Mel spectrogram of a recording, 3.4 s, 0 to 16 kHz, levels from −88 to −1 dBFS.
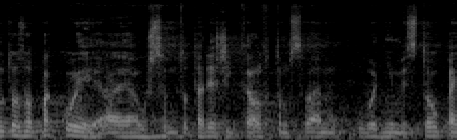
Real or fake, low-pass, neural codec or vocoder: fake; 14.4 kHz; vocoder, 44.1 kHz, 128 mel bands, Pupu-Vocoder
